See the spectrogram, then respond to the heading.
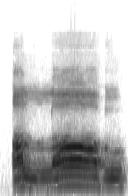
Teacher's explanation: আল্লাহ শব্দের লামের আগে যদি জবর অথবা পেশ থাকে, আল্লাহ শব্দ লামকে মোটা করে পড়তে হবে। আর যদি জের থাকে তাহলে চিকন করে পড়তে হবে।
